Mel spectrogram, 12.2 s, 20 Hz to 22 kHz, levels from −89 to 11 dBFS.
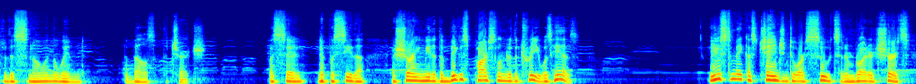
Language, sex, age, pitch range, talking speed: English, male, 30-49, 110-130 Hz, 175 wpm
